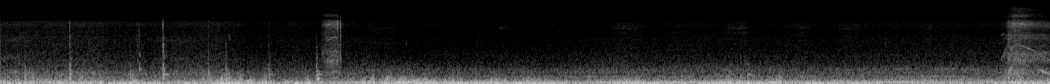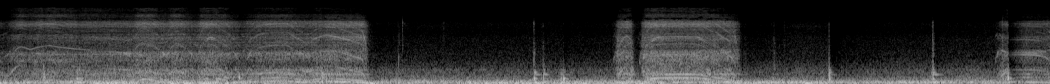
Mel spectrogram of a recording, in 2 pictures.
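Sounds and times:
steady low rumble: 0.0 - 21.0
cordless drill driving screws: 10.0 - 14.2, 16.6 - 18.0, 20.5 - 21.0.

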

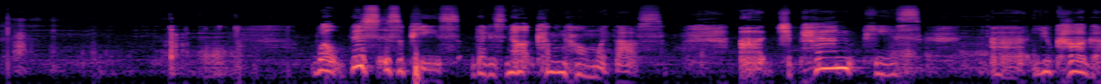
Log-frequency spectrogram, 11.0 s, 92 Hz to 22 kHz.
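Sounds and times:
shop background noise: 0.0 - 11.0.

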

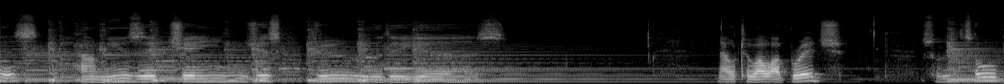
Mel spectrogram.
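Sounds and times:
man singing: 0.0 - 5.2, 9.2 - 10.0
acoustic guitar chord ringing: 0.0 - 10.0.

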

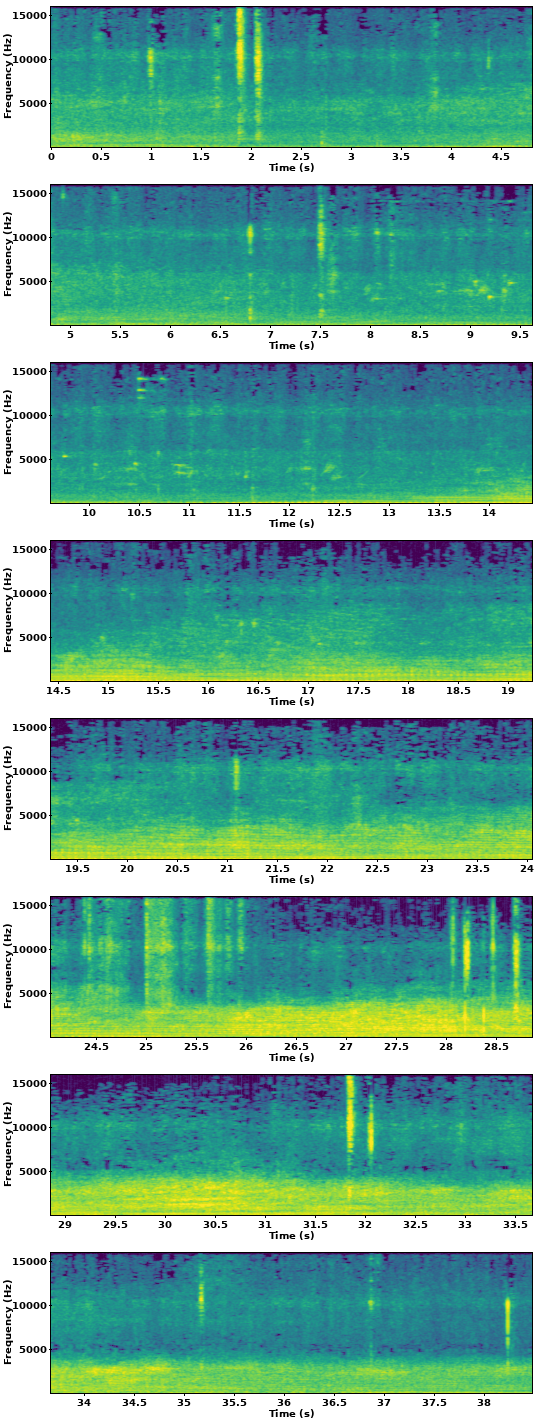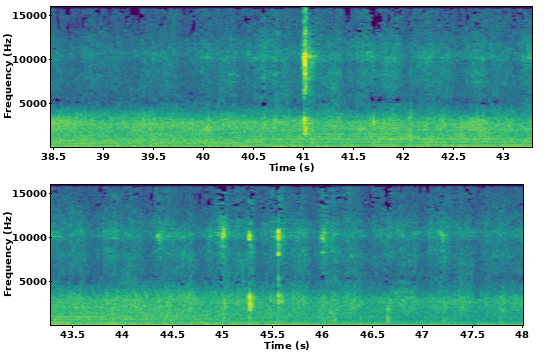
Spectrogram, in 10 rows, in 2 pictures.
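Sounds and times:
aircraft engine droning overhead: 0.0 - 48.0.

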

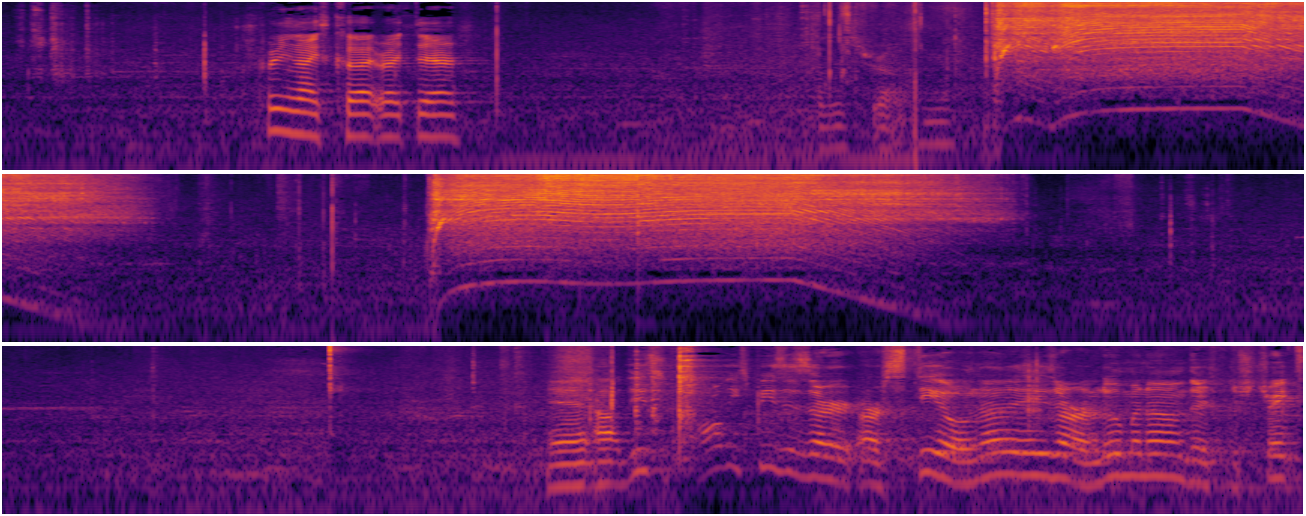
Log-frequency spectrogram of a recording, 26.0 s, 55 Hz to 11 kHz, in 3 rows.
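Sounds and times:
hydraulic hole punch motor whine: 6.6 - 9.7, 11.5 - 15.6.

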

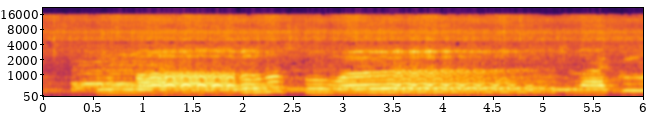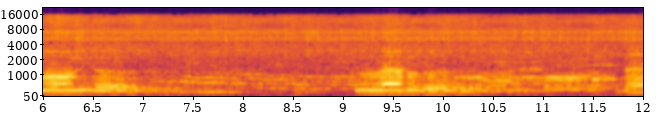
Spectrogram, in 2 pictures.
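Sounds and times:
person singing: 0.0 - 12.0
record surface hiss: 0.0 - 12.0
soft orchestral accompaniment: 0.0 - 12.0.

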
